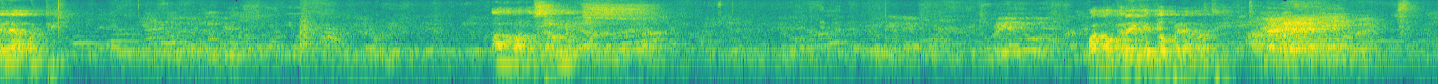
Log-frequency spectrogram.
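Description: A man preaches with animation through a microphone and loudspeakers in an echoing room.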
